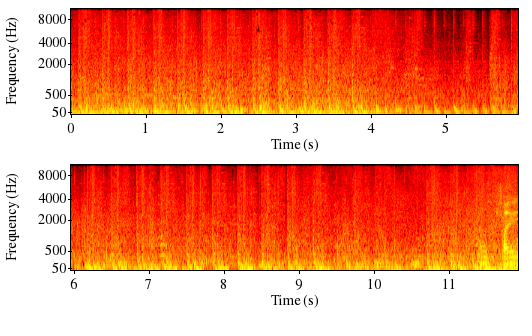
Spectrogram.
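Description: Dense, continuous rattle of video game gunfire in a shootout, with rapid overlapping bursts and crashes that hold steady throughout, briefly easing midway before swelling again.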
